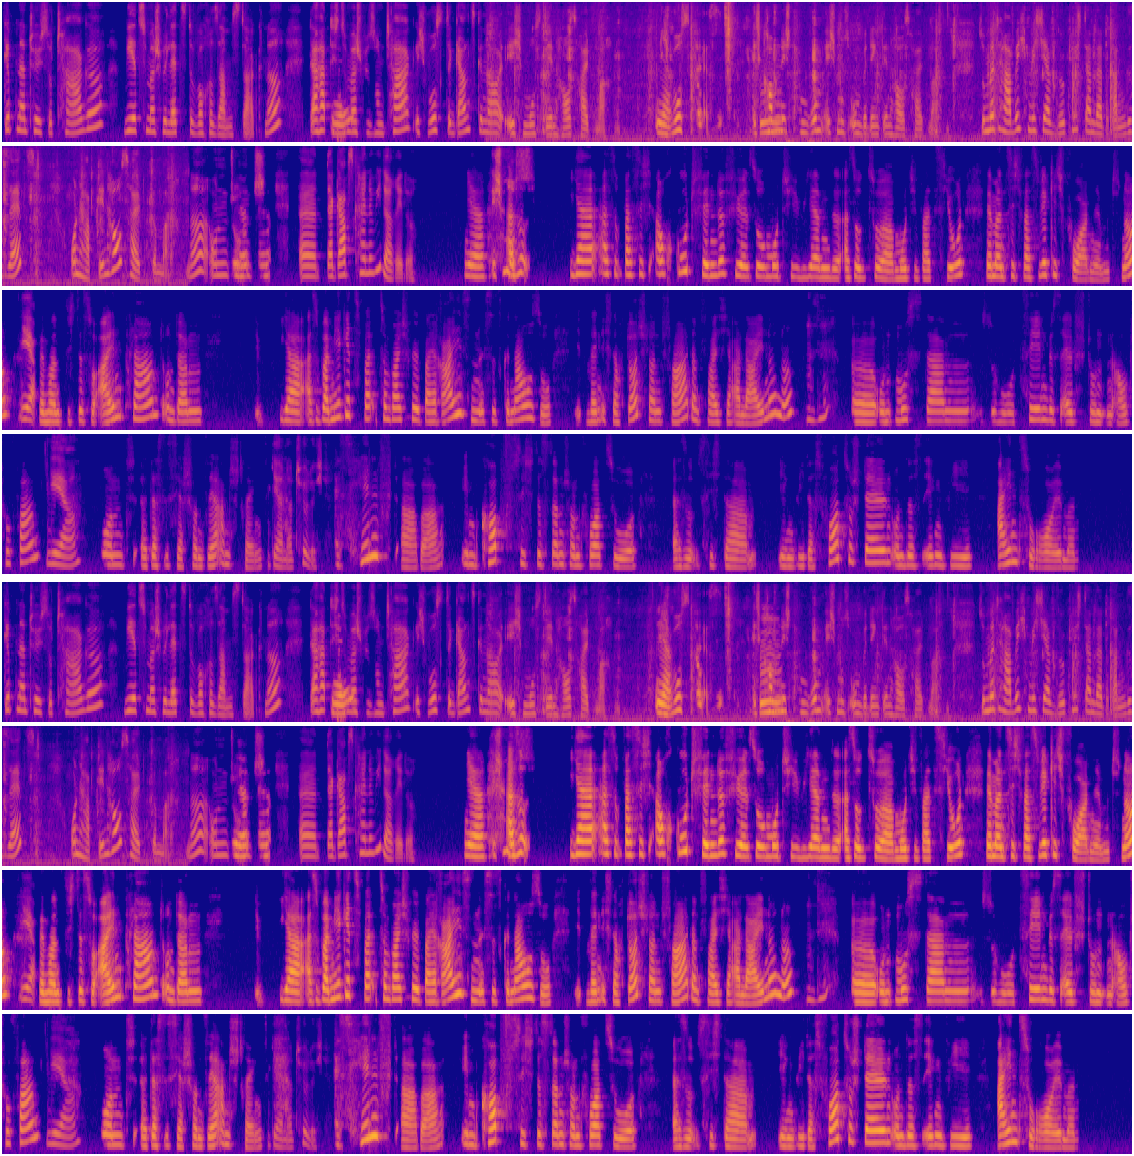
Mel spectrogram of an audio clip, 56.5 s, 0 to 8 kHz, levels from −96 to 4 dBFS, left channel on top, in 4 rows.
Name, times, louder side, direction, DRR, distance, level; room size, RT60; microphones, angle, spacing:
voice 1, 0.0-7.6 8.2-8.9 9.4-17.4 17.8-19.3 20.2-20.6 28.5-28.7 38.3-38.6 42.9-43.4 45.7-46.4, left 2 dB, 25° left, 2.4 m, -36 dB
sound 1, 6.0-16.5, left 7 dB, 50° left, 2.0 m, -47 dB
voice 2, 9.5-9.8 17.0-17.5 19.9-20.7 21.2-28.4 28.7-30.7 31.4-35.1 35.6-38.1 38.9-40.3 40.6-42.8 43.6-46.0 46.5-50.3 50.8-51.8 52.1-54.5 54.8-55.8, right 7 dB, 55° right, 0.3 m, -28 dB
open air
head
